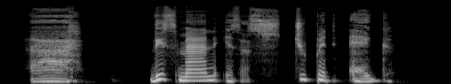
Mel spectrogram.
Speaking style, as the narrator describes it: said Sue Lynn under her breath

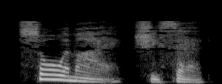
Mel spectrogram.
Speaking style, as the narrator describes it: she said, but gently

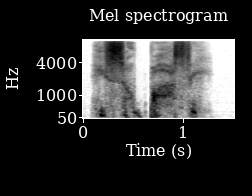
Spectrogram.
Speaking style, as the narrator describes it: Naomi said in a stage whisper

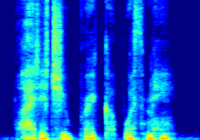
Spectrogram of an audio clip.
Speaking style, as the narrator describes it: whisper

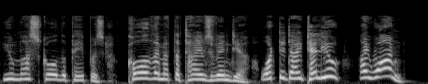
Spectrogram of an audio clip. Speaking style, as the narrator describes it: my mother said excitedly

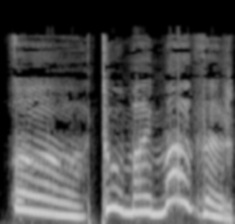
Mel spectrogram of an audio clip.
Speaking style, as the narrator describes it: cried I

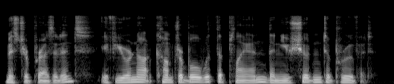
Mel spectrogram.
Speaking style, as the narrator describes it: Dunford was quick to add, in his steady voice

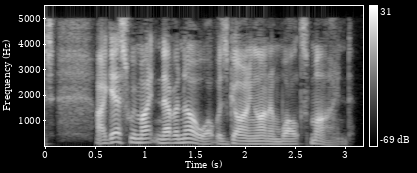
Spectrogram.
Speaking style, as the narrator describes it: he said in his strong, confident voice

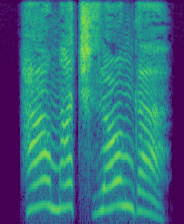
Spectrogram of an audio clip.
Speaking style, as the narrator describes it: She shouted forwards

